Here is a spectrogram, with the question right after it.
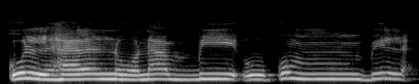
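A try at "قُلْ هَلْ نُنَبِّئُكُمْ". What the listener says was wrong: jangan diayun. Qul hal nunabbi'ukum, ditahan karena mimnya abaknya ada dua. Nunabbi'ukum. Nah, itu kan bak satu.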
